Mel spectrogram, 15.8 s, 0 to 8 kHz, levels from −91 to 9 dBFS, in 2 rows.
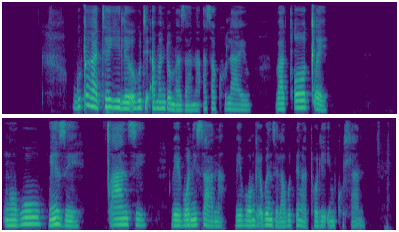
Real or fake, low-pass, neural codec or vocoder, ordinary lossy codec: real; 7.2 kHz; none; MP3, 64 kbps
